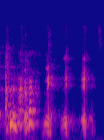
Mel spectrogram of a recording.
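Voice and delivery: slow, laughing repeat. Real, not acted. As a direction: let the laugh carry the words.

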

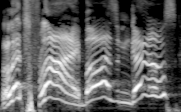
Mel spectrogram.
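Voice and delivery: high, drawn-out rallying cry; Brother Bear. Acted. Bear to the sleigh team at take-off, high drawn-out cry. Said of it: "And Brother Bear said".

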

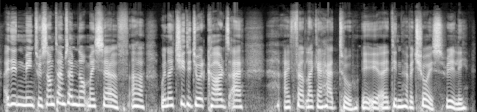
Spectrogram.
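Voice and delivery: put-on high, sorry young woman voice; tiefling apologizing for cheating at cards; apologetic tiefling.

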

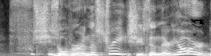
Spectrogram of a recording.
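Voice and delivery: high-pitched mock-anxious protest; fretting parent. Dad to Carol about wandering daughter, high worried protest.

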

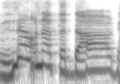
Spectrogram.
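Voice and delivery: mock dismay. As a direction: beg the movie to spare the dog. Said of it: "I was like".

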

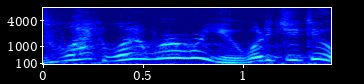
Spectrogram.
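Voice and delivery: high, startled questions; astonished Naomi. Retold or imitated. Naomi startled as Ruth comes home, high astonished questions. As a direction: gasp it out in disbelief. Naomi shocked at Ruth's grain.

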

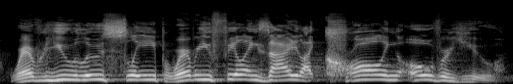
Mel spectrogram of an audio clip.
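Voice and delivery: impassioned sermon climax; preaching at full force. Real, not acted. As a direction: lift it to a cry. Peak of preaching.

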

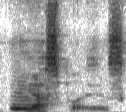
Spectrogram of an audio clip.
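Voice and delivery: breathless whispered plea; breathy moan. A narrator's reading. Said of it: "Camille moaned".

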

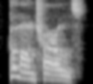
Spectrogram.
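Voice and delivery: self-berating Leclerc. Retold or imitated. Panellist imitating the driver every time he crashes, self-berating. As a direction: mimic a driver scolding himself after a crash. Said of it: "every time he crashes, he goes".

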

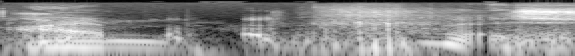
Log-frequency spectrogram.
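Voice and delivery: breathy near-whisper of I'm finished. Retold or imitated. Friend echoes the film's final line in a hush. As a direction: let it die away, spent. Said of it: "Daniel Plainview goes".

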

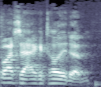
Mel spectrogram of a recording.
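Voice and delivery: normal talking voice

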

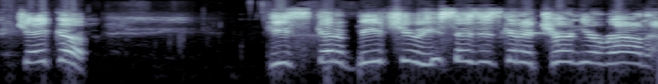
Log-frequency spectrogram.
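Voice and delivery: high, loud call across the track; retold yelling. Kid's friend warning Jacob across the karts, loud high yell. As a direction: call out to a buddy over the noise. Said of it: "his friend was yelling back to him".

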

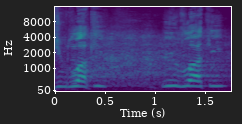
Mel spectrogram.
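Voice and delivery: hammed-up kid's warning, punched out; mock angry threat. Eight-year-old held back by grandpa, mock furious.

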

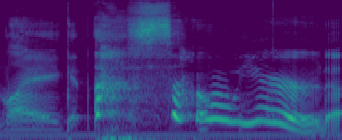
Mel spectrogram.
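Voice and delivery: high, drawn-out words through a laugh; laughing disbelief. Real, not acted. Laughs at her viral moment.

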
